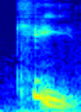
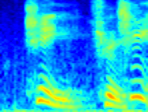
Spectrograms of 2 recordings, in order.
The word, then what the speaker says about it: chi: Is it ki? Do you pronounce it? Chi chi.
